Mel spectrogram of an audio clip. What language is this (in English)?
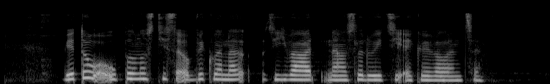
Czech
